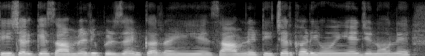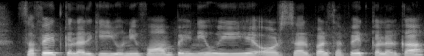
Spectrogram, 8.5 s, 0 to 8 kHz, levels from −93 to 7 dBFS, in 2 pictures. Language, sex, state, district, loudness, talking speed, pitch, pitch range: Hindi, female, Uttar Pradesh, Muzaffarnagar, -18 LUFS, 190 wpm, 210 Hz, 195-220 Hz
